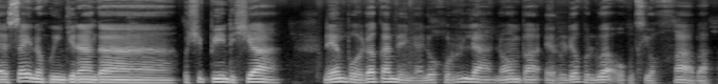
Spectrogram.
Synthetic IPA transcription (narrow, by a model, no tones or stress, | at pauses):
esainoxwiːɲɡiɾaːŋɡaxuʃipiːndiʃa | ne̞ːmbo̞lwakame̞ɲaloxuɾulano̞ːmbaʔeɾule̞xulwaʔoxut͡sioxu̥xaβa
